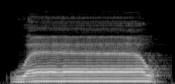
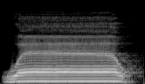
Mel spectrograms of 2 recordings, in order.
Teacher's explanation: আপনারা আমার সাথে বলুন ওয়াও ওয়াও। 2 ঠোঁট গোল করে মাঝখানে ফাঁক রেখে হরফটি উচ্চারণ করতে হবে।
